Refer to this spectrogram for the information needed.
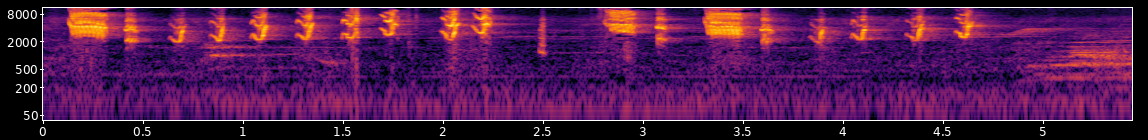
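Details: Long-tailed shrike singing vigorously and aggressively toward a rival. Loud harsh notes and sharp chips follow in rapid succession, several per second, mixed with rasping bursts, ending in a soft low warble.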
